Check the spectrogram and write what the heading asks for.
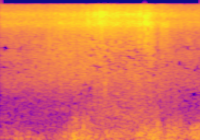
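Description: Sea surf washing in at the water's edge, with wind buffeting the microphone; the low rumble swells a little under a second in.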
